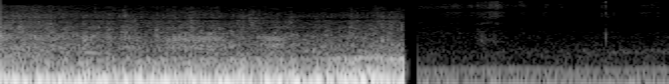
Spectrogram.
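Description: An off-road vehicle's engine roars up close.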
